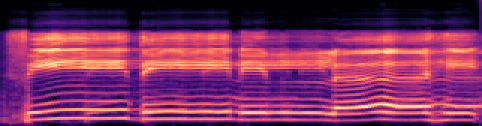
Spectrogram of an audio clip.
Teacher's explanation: فی اور دی دونوں میں یا ساکن ہے، لمبا کریں گے، یا ساکن زیر کے بعد ہے۔ لفظ اللہ کو یہاں پر باریک پڑھیں گے کیونکہ اس سے پہلے زیر ہے۔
